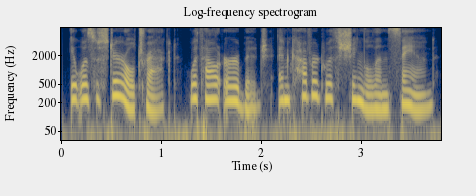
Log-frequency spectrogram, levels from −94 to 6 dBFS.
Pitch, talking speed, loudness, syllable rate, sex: 200 Hz, 205 wpm, -16 LUFS, 6.1 syllables/s, female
